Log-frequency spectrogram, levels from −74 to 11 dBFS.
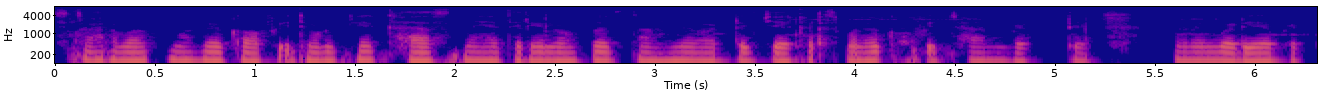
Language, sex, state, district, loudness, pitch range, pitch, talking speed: Marathi, male, Maharashtra, Nagpur, -34 LUFS, 120-125 Hz, 125 Hz, 150 wpm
